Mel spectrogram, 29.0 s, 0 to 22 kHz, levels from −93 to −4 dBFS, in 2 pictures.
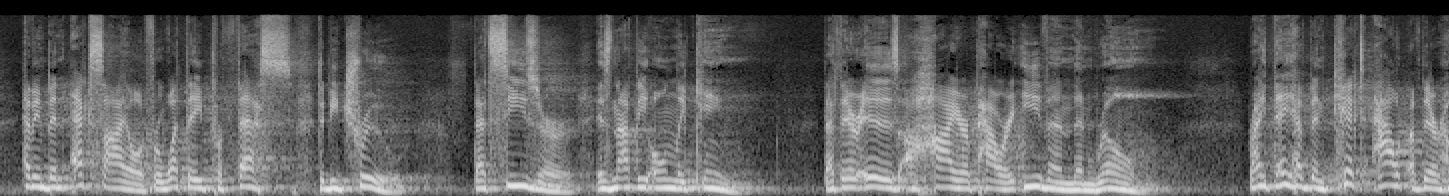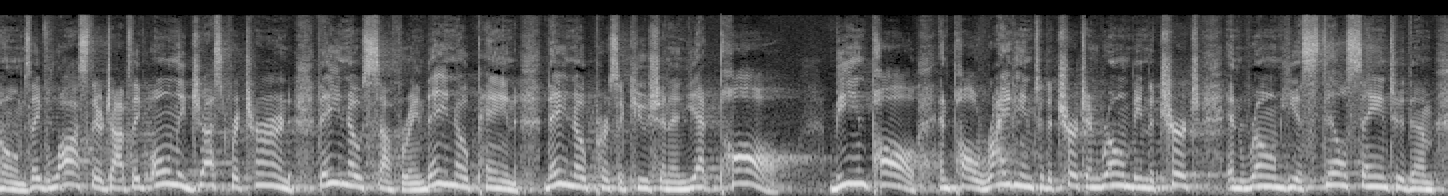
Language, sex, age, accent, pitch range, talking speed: English, male, 40-59, American, 145-200 Hz, 155 wpm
